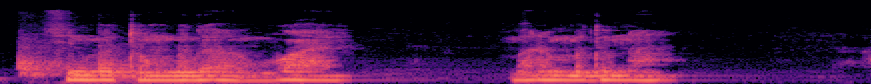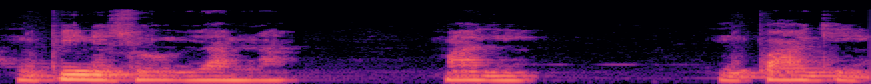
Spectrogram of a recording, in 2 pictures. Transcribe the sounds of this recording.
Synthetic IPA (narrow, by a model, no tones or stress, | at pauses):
sinbatuŋbadaɡuaj | maɾamːaduna | nupinasujamna | maɡi | nupʰaɡi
